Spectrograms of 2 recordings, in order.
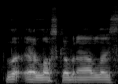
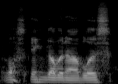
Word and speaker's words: Los Ingobernables: and doing the chant along with the Ingobernables, Los Gobernables thing, Los Ingobernables.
